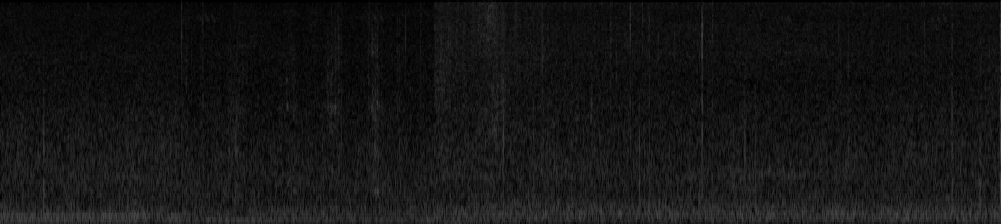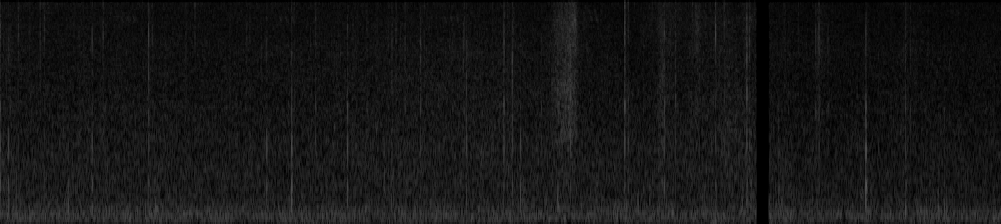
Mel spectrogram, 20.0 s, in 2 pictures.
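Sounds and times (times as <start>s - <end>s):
food sizzling in oil: 4.3s - 17.5s.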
